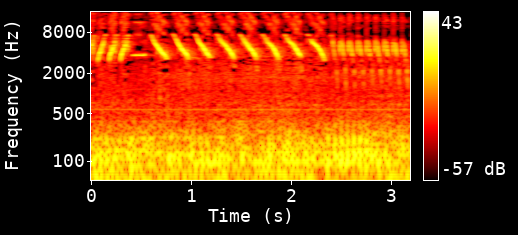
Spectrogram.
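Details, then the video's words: Canary singing, a training song for song birds: a run of fast descending whistled sweeps repeated about twice a second, then a buzzy rattle, over a low background rumble. "MASTERAN KENARI GACOR | CANARY SINGING"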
